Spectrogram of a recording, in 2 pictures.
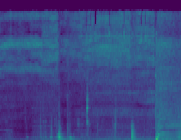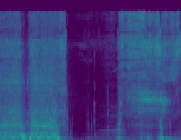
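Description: A ratchet torquing a bolt while replacing the alternator on a Mazda SkyActiv engine, a few scattered clicks and metallic ticks over a hissy workshop background, then a brief dip in the noise, with no talking.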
